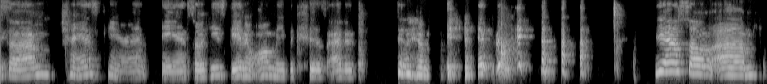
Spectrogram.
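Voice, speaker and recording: Woman doctor on a muffled call, talks slow, lots of um and uh, laughs a lot. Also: medium pitch. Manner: halting, many fillers, laughs often. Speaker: physician guest. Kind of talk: online panel self-introduction.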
